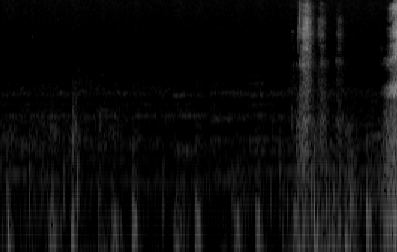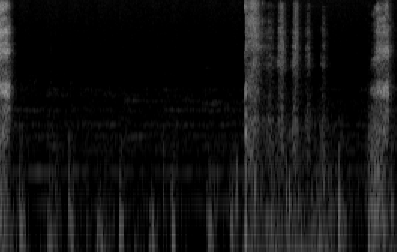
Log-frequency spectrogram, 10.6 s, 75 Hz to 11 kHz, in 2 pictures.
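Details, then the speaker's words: Soft low thumps in a steady rhythm with rustling and handling noise, a normal heartbeat picked up close to the chest during a live 3Dio binaural ASMR stream. "don't think we've done heartbeats this successfully before. They're pretty audible."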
